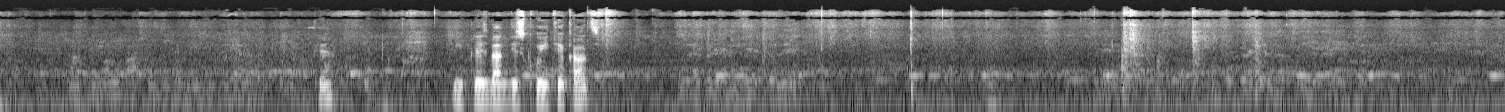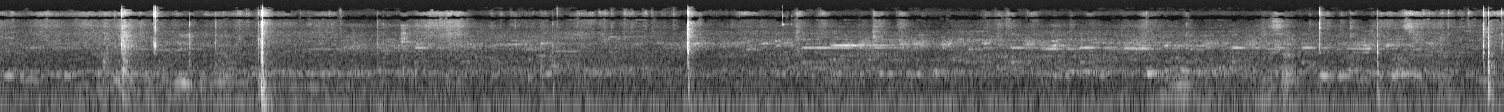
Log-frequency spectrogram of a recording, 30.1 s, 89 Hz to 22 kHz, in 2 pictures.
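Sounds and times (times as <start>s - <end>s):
faint background music: 0.0s - 30.0s.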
